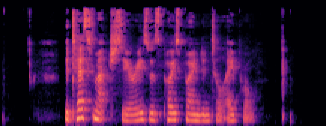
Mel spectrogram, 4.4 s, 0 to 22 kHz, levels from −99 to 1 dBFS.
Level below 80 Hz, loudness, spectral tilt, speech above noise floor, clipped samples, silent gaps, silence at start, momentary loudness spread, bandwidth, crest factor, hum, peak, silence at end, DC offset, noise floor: -72 dBFS; -25 LUFS; -2 dB/octave; 35 dB; under 0.1%; none; 0.4 s; 20 LU; 17 kHz; 22 dB; none; -6 dBFS; 0.55 s; under 0.1%; -62 dBFS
